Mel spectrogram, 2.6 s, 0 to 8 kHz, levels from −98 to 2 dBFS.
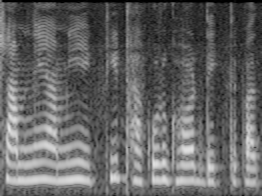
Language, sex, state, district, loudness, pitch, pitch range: Bengali, female, Jharkhand, Sahebganj, -18 LUFS, 245 Hz, 235-255 Hz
